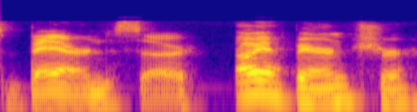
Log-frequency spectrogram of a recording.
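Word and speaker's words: bairn: I've decided to give your baby is B A I R N. And that's Baron.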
